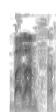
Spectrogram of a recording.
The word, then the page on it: balanza: espagnol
